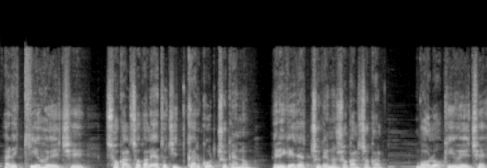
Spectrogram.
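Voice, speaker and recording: A man's voice: medium pitch, huge pitch swings, fairly quick, a little mellow, soft background music. A man voicing a mild, hesitant village householder in a cartoon. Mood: puzzled, reluctant. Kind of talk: Bengali cartoon voice acting.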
